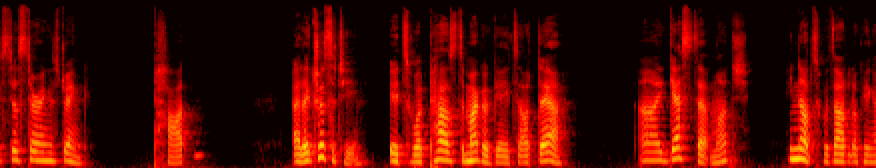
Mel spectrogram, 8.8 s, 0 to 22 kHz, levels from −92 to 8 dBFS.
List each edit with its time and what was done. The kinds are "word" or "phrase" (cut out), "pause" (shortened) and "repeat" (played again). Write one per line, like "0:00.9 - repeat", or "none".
none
